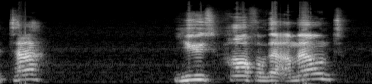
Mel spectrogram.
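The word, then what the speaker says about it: ط: very very close to the articulation point of that but the difference is that to pronounce this letter ta you will have to apply a much firmer touch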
